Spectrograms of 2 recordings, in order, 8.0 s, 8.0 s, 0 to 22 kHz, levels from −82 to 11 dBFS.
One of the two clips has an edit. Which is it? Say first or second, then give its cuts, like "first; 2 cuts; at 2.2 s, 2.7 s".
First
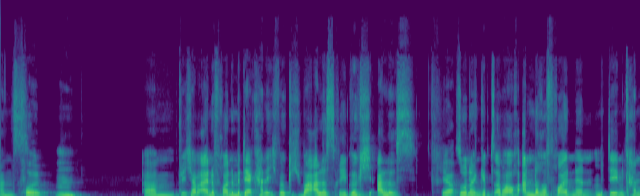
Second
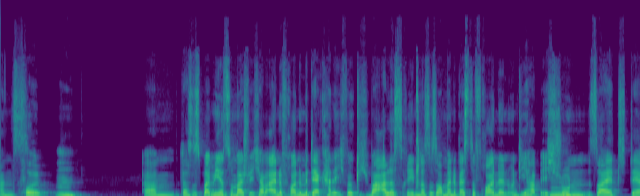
first; 2 cuts; at 2.2 s, 4.3 s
